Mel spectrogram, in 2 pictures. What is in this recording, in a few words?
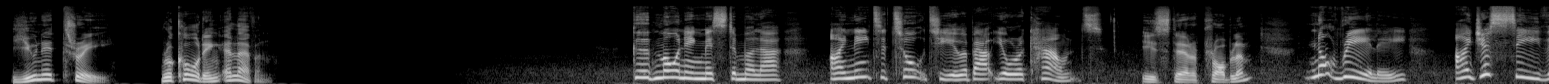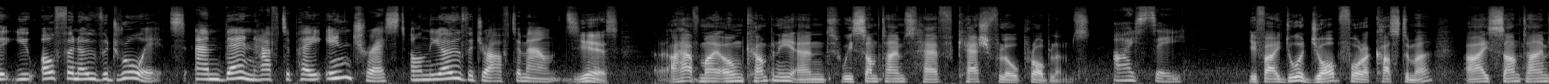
English platform audio, english e-learning platform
